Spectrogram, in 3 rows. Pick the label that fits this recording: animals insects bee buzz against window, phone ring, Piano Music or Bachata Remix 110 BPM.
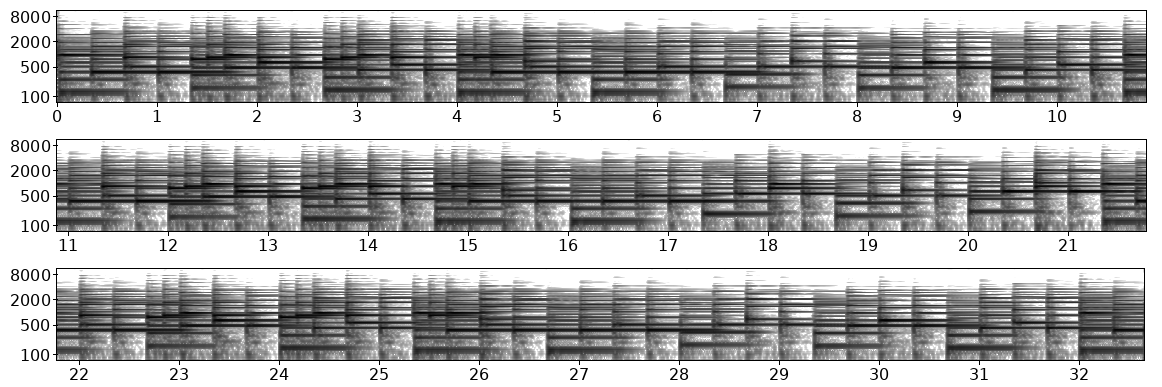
Piano Music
